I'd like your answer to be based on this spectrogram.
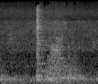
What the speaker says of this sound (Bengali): পেঁয়াজ আলুটা একসঙ্গে ভালো করে ভাজা ভাজা করে নেওয়া হচ্ছে।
